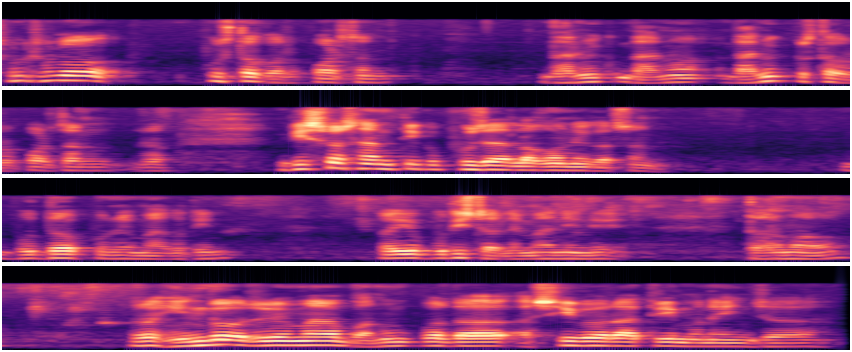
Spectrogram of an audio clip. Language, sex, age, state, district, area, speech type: Nepali, male, 45-60, West Bengal, Kalimpong, rural, spontaneous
